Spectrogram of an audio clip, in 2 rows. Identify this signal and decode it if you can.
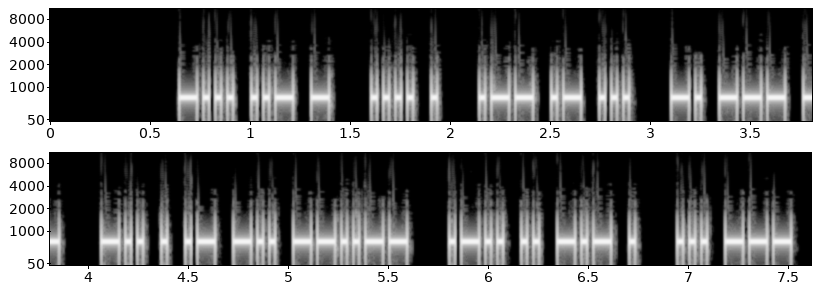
Morse code, heard as a keyed tone, about 40 wpm, 700 Hz. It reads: BUT HE WAS NOT DEAD, LIKE SO
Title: Sentences from Top 1500 Words 40wpm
